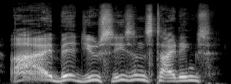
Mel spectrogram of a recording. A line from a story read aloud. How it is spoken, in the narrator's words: the man said, shouting louder than necessary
